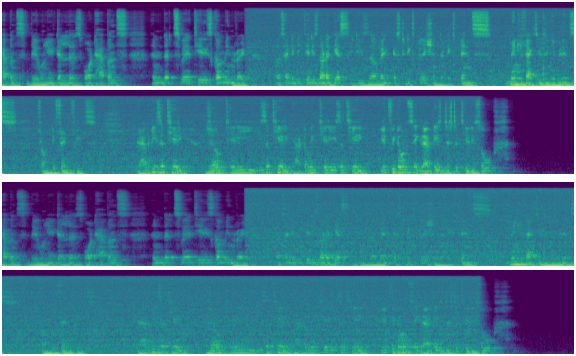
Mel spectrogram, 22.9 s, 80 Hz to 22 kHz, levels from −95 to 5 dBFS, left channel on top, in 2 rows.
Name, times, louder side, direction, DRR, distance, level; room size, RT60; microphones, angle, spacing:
voice 1, 0.0-5.2 5.5-13.8 14.1-21.7, left 3 dB, 65° left, 0.4 m, -22 dB
sound 1, 4.8-21.0, right 1 dB, 65° right, 1.1 m, -27 dB
6.3 x 2.2 x 3.2 m
head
